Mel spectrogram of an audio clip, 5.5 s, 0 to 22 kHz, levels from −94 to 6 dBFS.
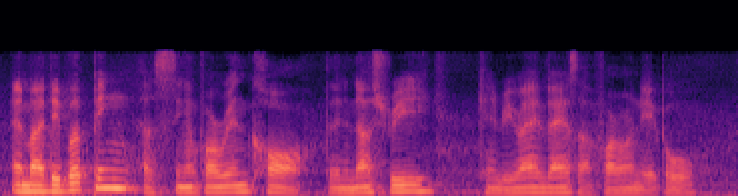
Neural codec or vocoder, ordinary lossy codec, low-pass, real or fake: codec, 16 kHz in and 24 kHz out, 0.9 kbps, LongCat-Audio-Codec, fine tuned four codebook decoder; none; 7.2 kHz; fake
